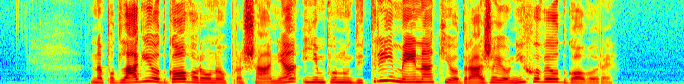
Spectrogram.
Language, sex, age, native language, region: Slovenian, female, 30-49, Slovenian, Central Slovenia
